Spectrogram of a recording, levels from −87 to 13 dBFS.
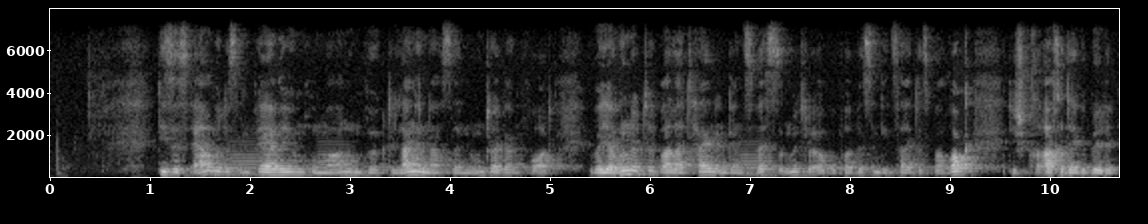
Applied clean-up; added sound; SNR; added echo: none; Brass instrument; 18 dB; none.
